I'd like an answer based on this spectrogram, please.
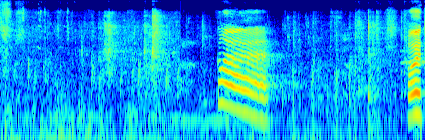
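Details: One of two Friesian foals being weaned together in an arena at Stal G. A ringing, wavering neigh of about a second slides down in pitch, then a brief second call near the end, over quiet hoof sounds and faint background noise.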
